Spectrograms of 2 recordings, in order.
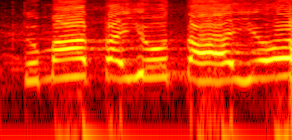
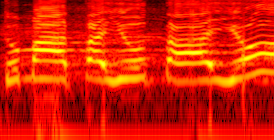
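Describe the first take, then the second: First: Even louder and higher, drawn out; louder shouted call. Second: Loud, high, slowed rallying call; shouted call. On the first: Preacher repeating the call to stand, louder still. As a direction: push harder the second time. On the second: Preacher calling the church to stand, shouting. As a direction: pull everyone up onto their feet. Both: Real, not acted.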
